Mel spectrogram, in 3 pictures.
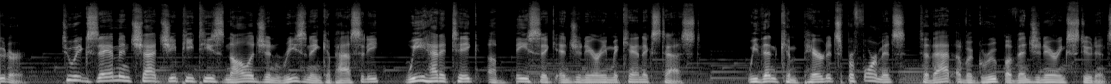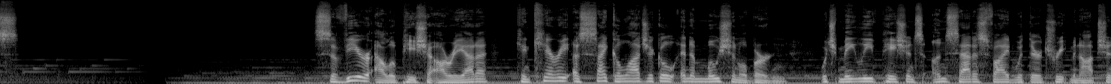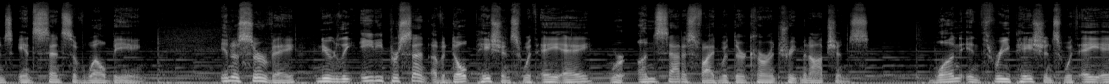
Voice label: E-learning

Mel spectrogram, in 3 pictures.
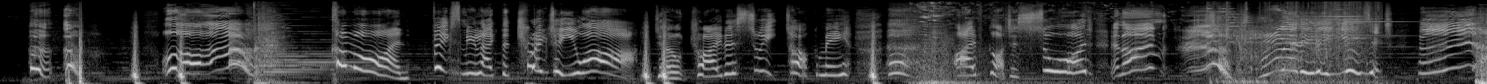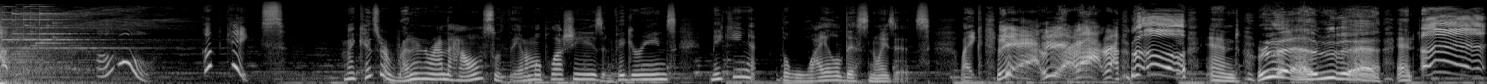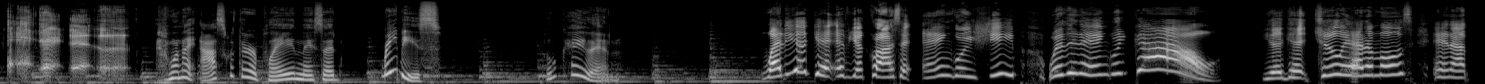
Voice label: Character Animation

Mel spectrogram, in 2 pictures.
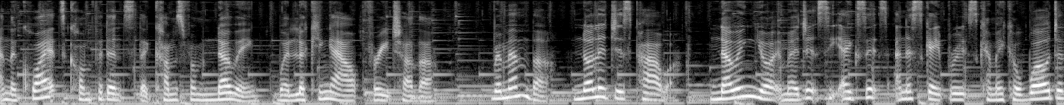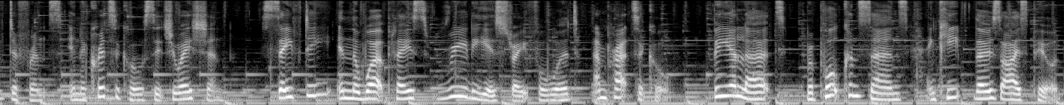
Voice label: Explainer Video

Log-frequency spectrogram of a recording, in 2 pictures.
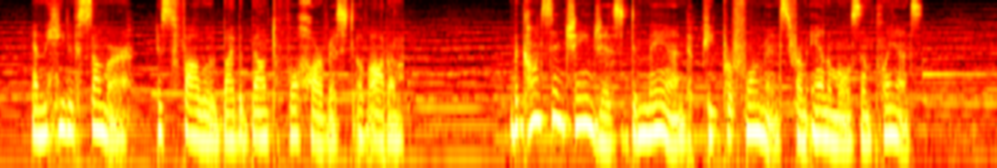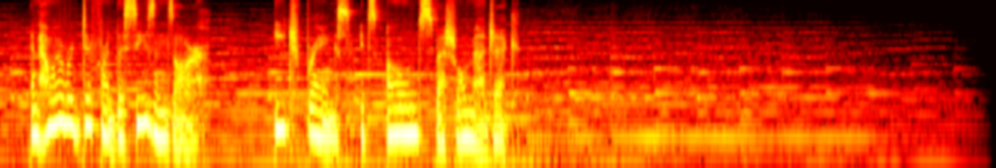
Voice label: Nature Doc

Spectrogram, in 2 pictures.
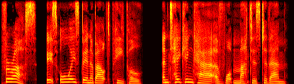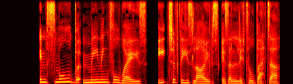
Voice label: Corporate

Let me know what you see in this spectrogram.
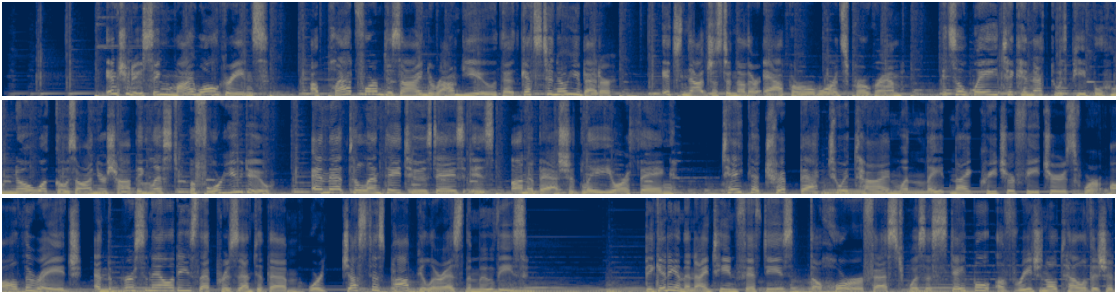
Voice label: Narration

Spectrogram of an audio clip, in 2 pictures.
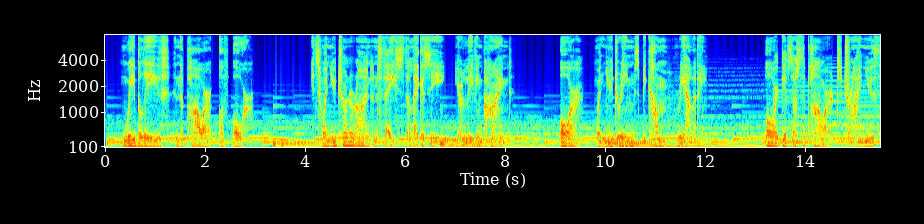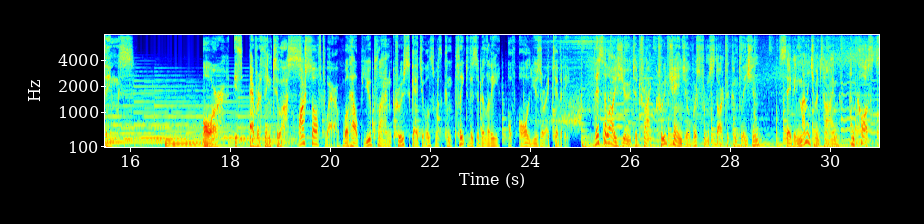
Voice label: Business Reel

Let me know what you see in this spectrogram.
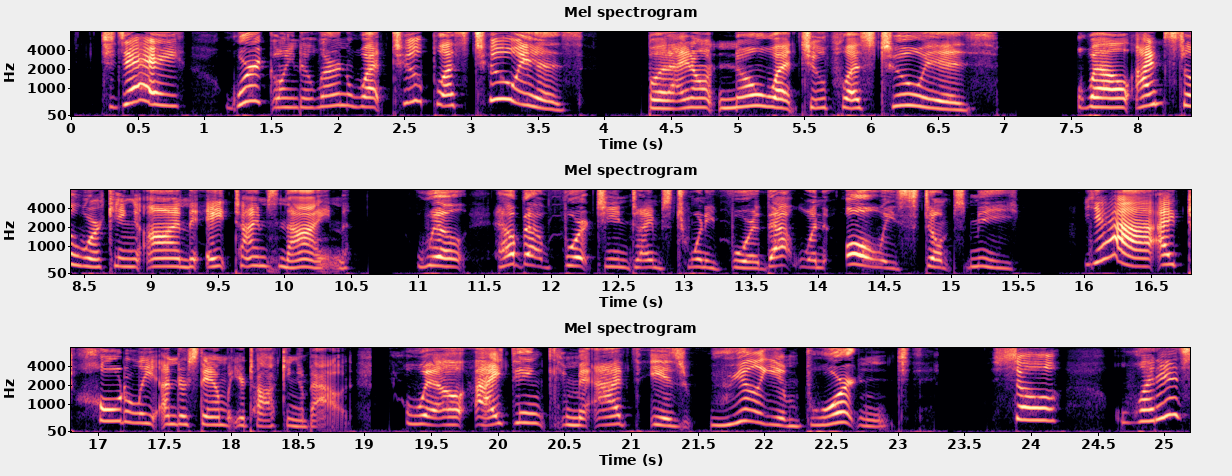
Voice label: Child Voices

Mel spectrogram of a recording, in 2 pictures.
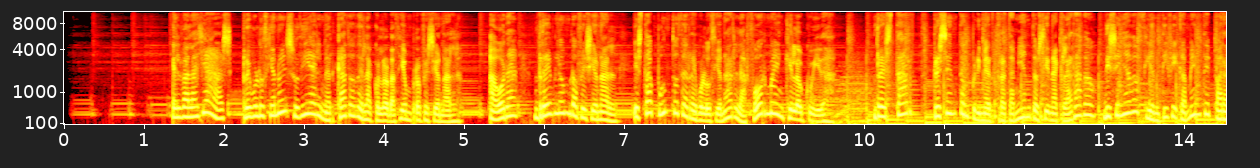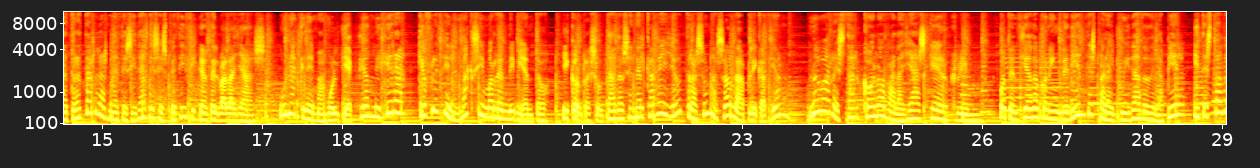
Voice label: DINAMIC and ENGAGING VOICE; REVLON

